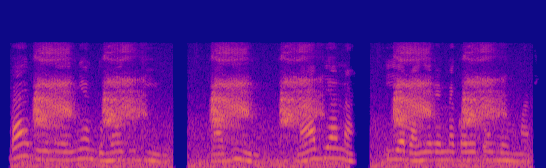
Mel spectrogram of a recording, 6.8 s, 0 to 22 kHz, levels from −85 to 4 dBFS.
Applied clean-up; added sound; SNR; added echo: none; Crow; -3 dB; none.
